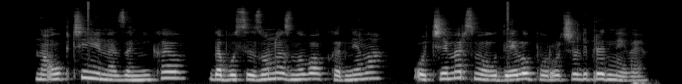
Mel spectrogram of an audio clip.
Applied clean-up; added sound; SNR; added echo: neural mask model RNNoise.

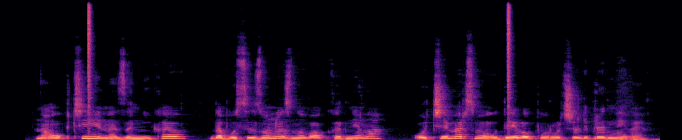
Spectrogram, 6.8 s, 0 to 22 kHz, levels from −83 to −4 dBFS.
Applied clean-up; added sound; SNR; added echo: none; Hi-hat; 12 dB; none.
